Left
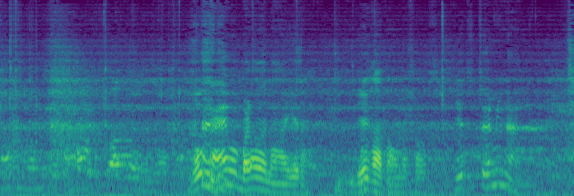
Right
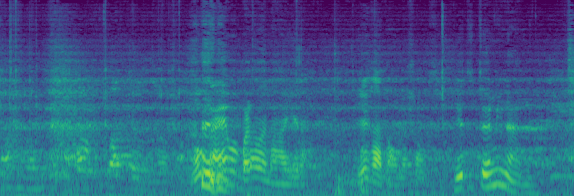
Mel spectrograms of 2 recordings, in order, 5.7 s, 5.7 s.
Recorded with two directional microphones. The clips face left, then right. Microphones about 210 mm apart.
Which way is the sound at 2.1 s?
25° left (ahead or behind).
